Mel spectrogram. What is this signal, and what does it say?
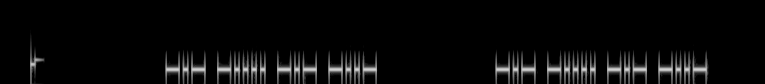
Morse code, heard as a keyed tone, about 28 wpm, 700 Hz. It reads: K6KX K6KX
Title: Easy Call Signs Repeated 3x - 28wpm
